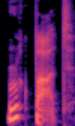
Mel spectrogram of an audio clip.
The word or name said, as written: Rukbat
